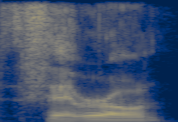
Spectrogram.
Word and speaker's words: Theron: It's got Tom Holland, Anne Hathaway, Zendaya, Mia Goth, Charlize Theron.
